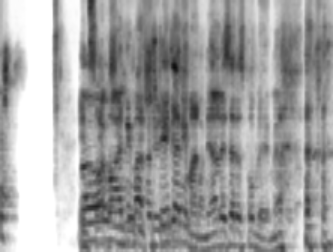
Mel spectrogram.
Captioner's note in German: lacht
